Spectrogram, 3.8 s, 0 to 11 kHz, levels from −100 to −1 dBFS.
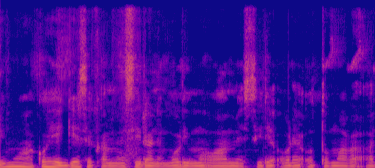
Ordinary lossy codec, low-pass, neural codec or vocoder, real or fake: none; none; vocoder, 22.05 kHz, 80 mel bands, Vocos; fake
